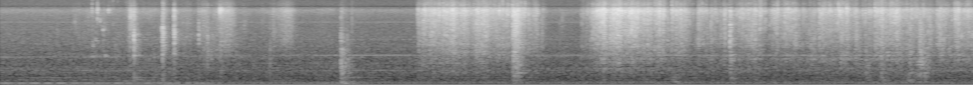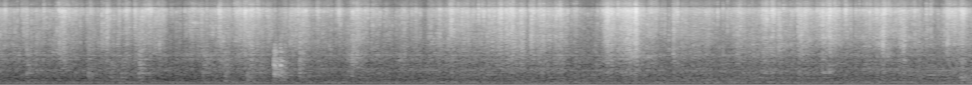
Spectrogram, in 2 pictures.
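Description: Hot cooking oil sizzling and crackling in a pan heated on high until it smoked, as it heats for frying fish. After a few faint clicks, a steady hiss with scattered pops starts about four seconds in.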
